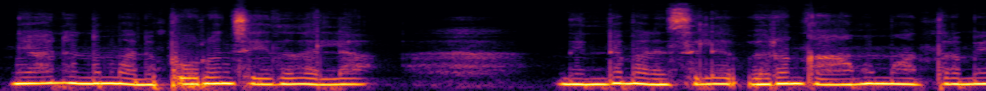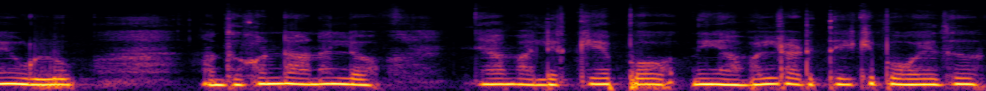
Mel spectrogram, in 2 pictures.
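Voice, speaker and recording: A woman's voice: mid-range voice, little pitch movement, moderate pace, warm tone, breathy edge. A woman voicing a stern, offended young woman teacher in a whispered role-play, talking curtly and scolding. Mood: stern, cold. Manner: curt and scolding.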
